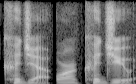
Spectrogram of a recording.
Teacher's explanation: Notice it often sounds like could you or could you in natural speech the D and Y blend together seamlessly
